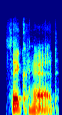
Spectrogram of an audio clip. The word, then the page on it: thickhead: American English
